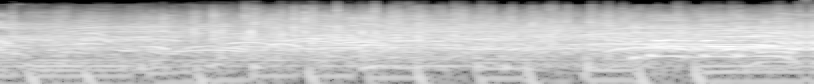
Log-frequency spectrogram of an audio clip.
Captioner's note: crowd cheering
